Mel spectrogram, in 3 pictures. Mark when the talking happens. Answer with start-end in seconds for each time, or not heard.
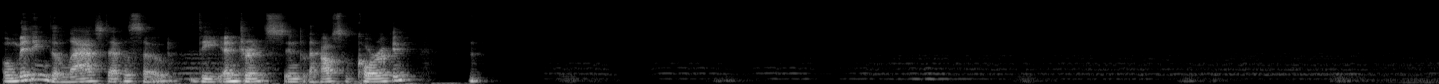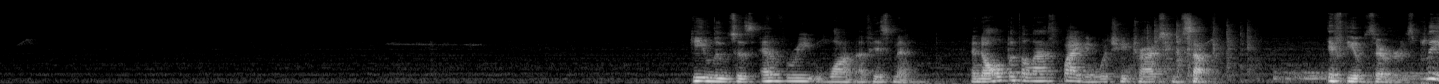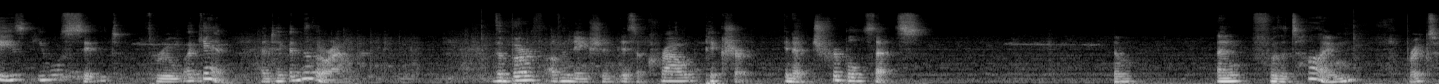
0.0-4.8, 21.3-26.6, 27.6-32.5, 33.7-38.0, 39.9-43.1.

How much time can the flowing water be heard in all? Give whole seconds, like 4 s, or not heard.
not heard.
